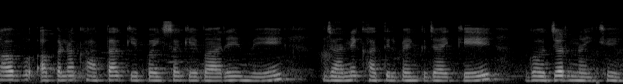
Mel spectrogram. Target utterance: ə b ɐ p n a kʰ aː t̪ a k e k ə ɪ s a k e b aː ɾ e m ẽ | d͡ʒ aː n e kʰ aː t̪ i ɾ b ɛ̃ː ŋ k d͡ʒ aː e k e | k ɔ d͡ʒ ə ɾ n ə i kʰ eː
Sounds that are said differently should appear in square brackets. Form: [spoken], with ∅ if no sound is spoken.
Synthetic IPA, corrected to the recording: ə b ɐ p n a kʰ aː t̪ a k e [p] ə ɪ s a k e b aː ɾ e m ẽ | d͡ʒ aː n e kʰ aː t̪ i ɾ b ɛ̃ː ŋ k d͡ʒ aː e k e | [ɡ] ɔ d͡ʒ ə ɾ n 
